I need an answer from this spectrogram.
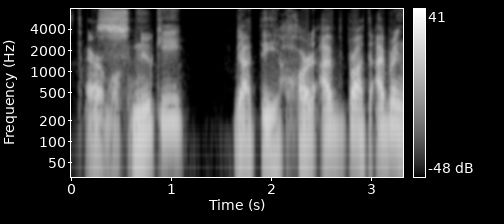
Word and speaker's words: Snooki: Snooki, it's 2 O's. Snooki is how you say it.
